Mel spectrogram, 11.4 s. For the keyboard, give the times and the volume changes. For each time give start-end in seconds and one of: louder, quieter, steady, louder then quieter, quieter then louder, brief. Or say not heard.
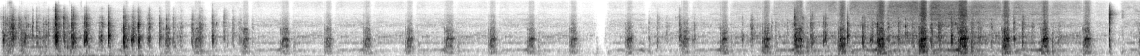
0.0-2.5 brief
6.5-11.3 louder then quieter.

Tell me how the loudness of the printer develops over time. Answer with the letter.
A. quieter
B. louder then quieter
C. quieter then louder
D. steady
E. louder
E.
